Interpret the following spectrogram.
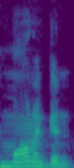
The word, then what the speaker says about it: Monaghan: So, Dominic Monaghan, the G is silent, Yes.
